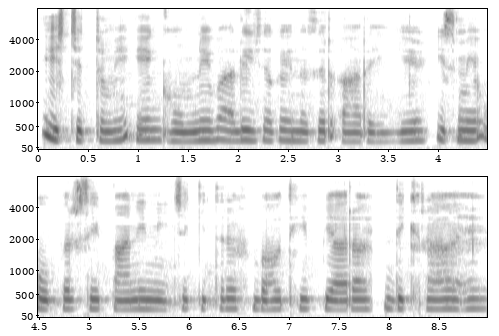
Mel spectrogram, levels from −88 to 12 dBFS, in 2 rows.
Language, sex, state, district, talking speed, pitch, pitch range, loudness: Hindi, female, Chhattisgarh, Bastar, 165 wpm, 200 Hz, 195-210 Hz, -41 LUFS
